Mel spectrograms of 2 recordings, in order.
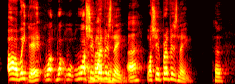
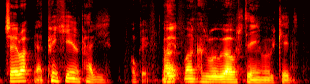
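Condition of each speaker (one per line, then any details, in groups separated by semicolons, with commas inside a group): No condition
Medication-induced speech impediment; caused by excessive prescribed medication doses; on medication about 50 years, since age 16-17; hard to understand, struggles with some words, still affected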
